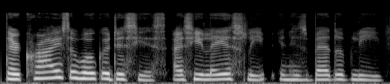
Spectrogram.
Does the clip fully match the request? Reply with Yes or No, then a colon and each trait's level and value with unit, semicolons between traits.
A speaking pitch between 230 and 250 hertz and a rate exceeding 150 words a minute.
Yes: high, 235 Hz; average, 200 wpm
